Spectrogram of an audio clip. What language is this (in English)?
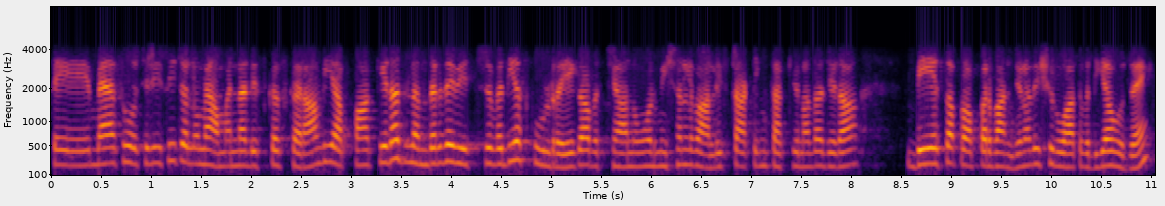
Punjabi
